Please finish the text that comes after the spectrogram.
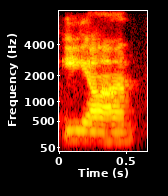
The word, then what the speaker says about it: AEON: Probably the most frequent one that I use with, in addition to that, is called Eon. It's spelled AEON.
